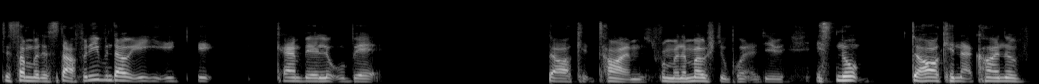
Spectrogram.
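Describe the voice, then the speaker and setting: A man's voice: a little high, normal speed, long pauses, no room sound, dull audio. A man chatting casually as a podcast co-host, rambling and jokey in a self-deprecating way.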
